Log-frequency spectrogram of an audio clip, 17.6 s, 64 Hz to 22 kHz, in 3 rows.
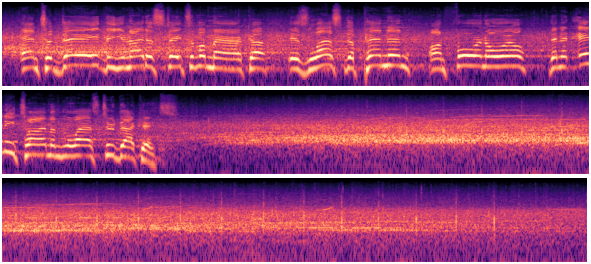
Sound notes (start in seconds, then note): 13.2 applause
